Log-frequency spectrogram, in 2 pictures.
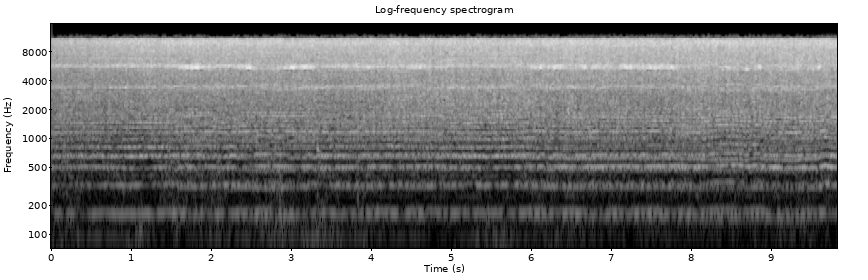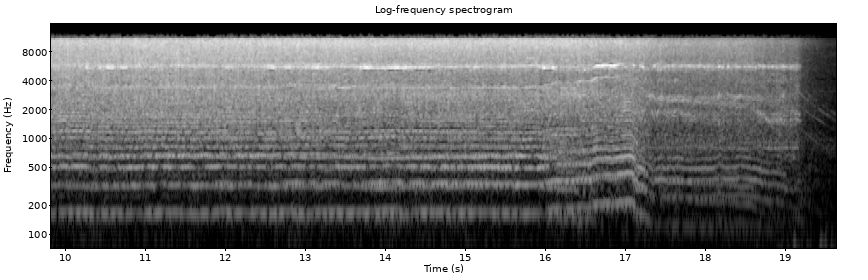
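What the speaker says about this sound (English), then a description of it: "keep it above your head until the propellers have completely stopped" A DJI Phantom 4 quadcopter's propellers whine loudly and steadily at close range while the drone is held overhead after a hand capture, then wind down and fade out near the end.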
